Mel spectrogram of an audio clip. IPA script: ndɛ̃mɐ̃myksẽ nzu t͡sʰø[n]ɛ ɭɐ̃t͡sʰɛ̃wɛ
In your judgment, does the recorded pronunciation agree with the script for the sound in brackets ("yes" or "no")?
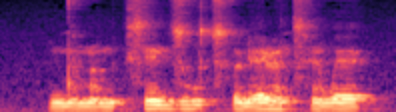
no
